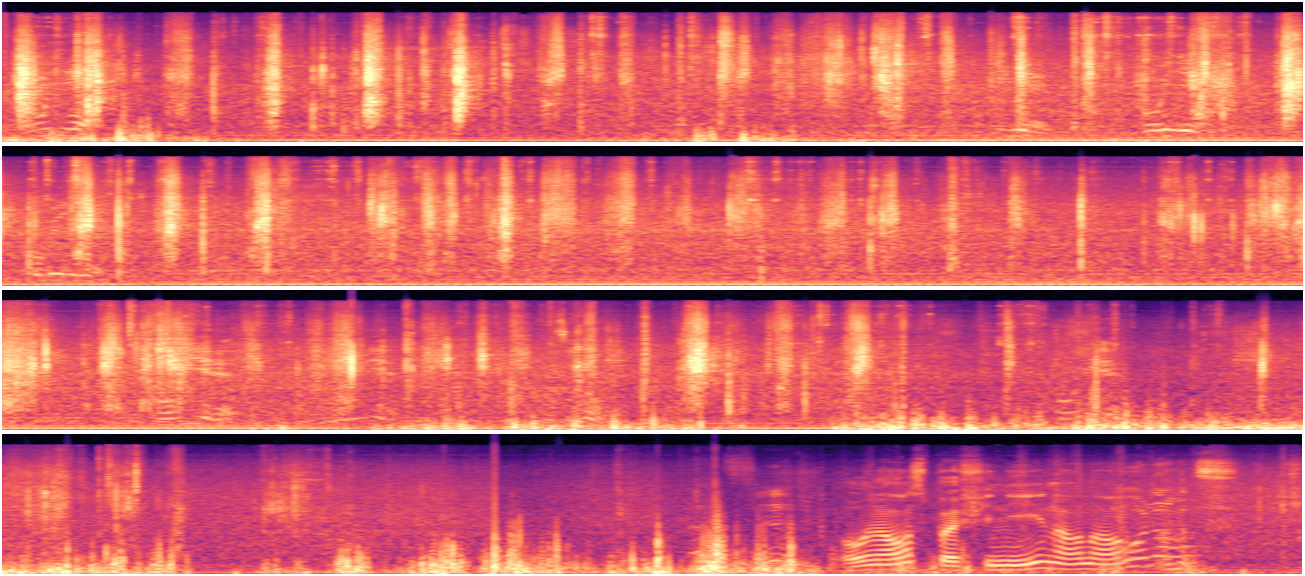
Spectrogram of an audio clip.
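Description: Shoes scuff and tap on concrete.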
